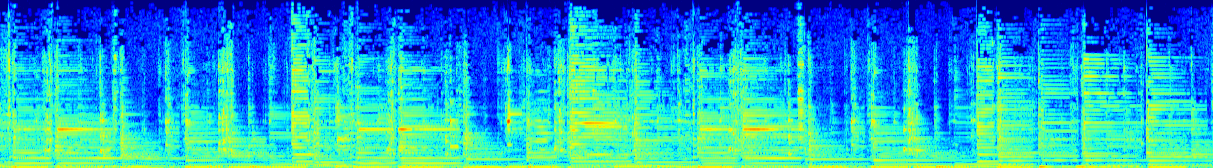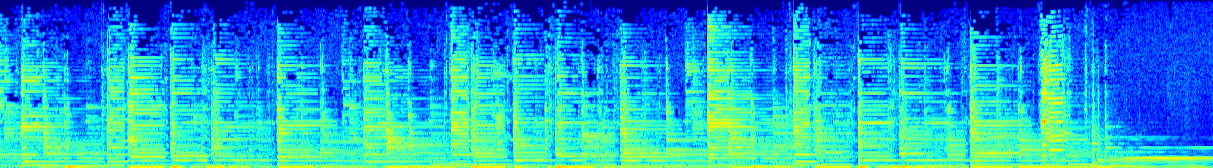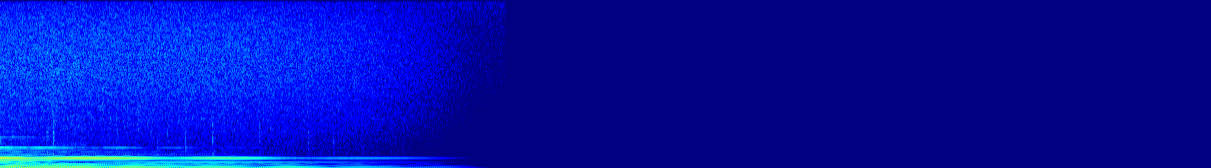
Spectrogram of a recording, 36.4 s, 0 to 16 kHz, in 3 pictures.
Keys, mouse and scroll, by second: 0.6 click, 0.9 scroll down 2, 1.1 middle click, 1.5 scroll up 1, 1.8 click, 2.0 scroll down 2, 2.2-3.5 middle drag, 3.5 ctrl+s, 5.6-6.1 scroll up 1, 6.1 middle click, 6.5-6.9 scroll up 2, 6.9 middle click, 7.5-7.9 scroll down 2, 7.9 middle click, 8.3 scroll up 2, 8.7-10.1 middle drag, 10.1 scroll down 2, 10.3-11.6 middle drag, 11.6 click, 12.6-13.6 middle drag, 13.6 scroll up 2, 14.3-16.8 ctrl+middle drag, 16.8-17.7 scroll down 5, 17.7-24.4 middle drag, 24.4 click, 24.5-26.5 right drag, 26.5 click, 27.5 click, 29.2 click.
